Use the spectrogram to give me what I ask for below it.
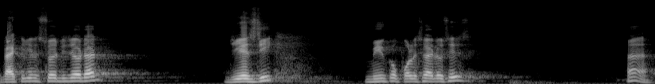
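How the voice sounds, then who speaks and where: A man's voice: fairly high pitch, fast talker, long reverb tail. A man with a Bengali accent giving a medical college lecture, quizzing students with rhetorical questions and joking asides. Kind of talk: classroom lecture mixing Bengali and English. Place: lecture hall.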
